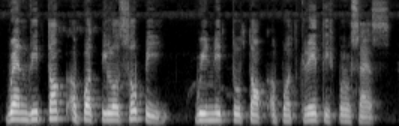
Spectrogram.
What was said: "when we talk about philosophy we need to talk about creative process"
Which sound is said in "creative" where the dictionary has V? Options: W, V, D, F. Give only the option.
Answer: F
